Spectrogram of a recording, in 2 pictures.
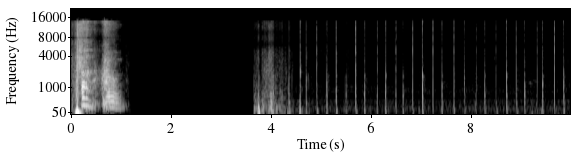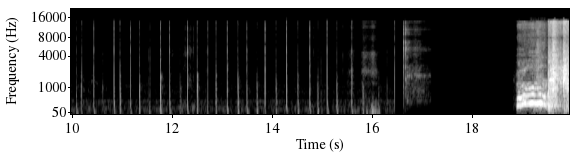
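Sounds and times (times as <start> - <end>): sharp mouth clicks: 5.1 - 16.5.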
